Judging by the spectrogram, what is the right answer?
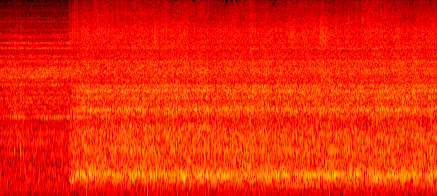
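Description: Pressure washer spraying a water jet over a car's engine bay: the spray starts about a second in and then runs as a steady loud hiss.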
